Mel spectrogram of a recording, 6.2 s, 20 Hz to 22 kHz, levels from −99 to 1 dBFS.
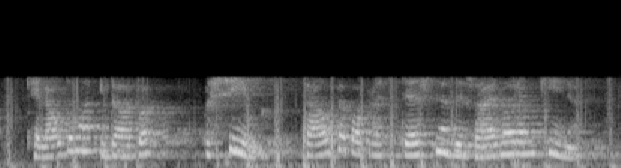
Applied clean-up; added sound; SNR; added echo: none; Run; 15 dB; reverberation time 1.6 s.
